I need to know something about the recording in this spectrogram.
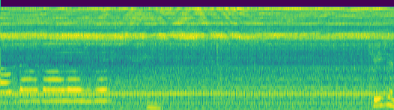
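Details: Toddler doing a nebulizer breathing treatment with a mask, used for coughing: steady mechanical hum and buzz of the nebulizer compressor running, with the child's voice faintly in the background.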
